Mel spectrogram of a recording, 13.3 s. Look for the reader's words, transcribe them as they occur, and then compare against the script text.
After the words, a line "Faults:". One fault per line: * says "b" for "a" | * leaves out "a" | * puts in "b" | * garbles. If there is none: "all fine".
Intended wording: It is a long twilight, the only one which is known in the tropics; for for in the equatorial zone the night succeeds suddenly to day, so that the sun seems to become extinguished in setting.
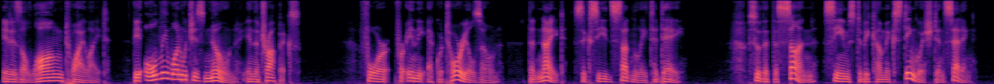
It is a long twilight, the only one which is known in the tropics; for for in the equatorial zone the night succeeds suddenly to day, so that the sun seems to become extinguished in setting.
Faults:
all fine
